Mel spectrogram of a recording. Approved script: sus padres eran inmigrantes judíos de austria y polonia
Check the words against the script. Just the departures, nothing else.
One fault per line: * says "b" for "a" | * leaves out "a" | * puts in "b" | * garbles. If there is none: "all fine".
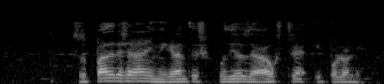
all fine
